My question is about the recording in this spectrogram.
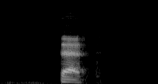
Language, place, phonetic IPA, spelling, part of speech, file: Azerbaijani, Baku, [dærd], dərd, noun, Az-az-dərd.ogg
- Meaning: trouble, grief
